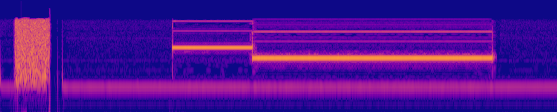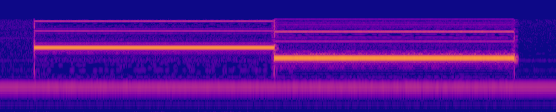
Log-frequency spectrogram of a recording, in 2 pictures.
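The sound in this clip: Fire mutual aid box alarm alert receivers sound test tones over a radio channel: a brief noise burst, then a steady low hum beneath two long two-step tone sequences, each stepping from a higher pitch to a lower one.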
